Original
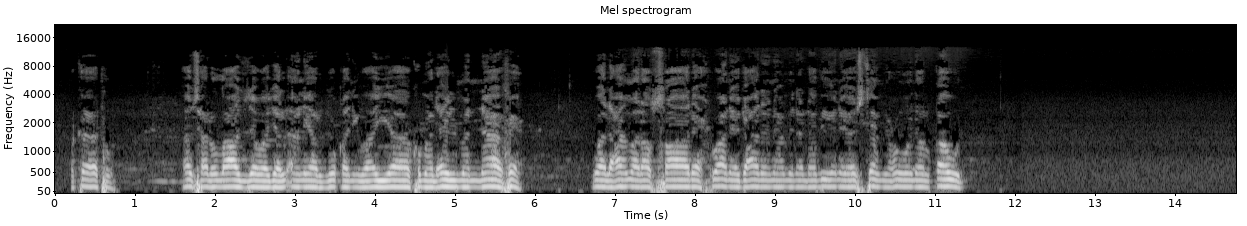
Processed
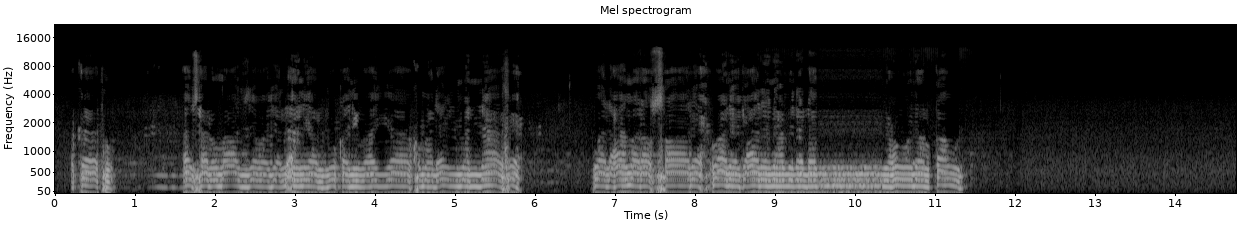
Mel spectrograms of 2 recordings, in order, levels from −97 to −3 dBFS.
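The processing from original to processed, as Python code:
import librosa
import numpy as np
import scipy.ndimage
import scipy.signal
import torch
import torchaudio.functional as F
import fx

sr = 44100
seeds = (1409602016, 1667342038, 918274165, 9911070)

y = scipy.signal.sosfilt(scipy.signal.butter(4, 220.0, 'highpass', fs=sr, output='sos'), x)
y = fx.over_compress(y, sr, threshold_db=-27.0, ratio=-1.0)
y = y * np.sin(2.0 * np.pi * 140.0 * np.arange(len(y)) / sr)
y = fx.spec_freeze(y, sr, seeds[0], at_s=9.57, hold_s=0.77)
y = y * librosa.db_to_amplitude(-8.5)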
